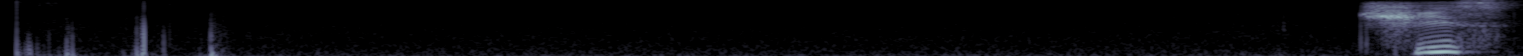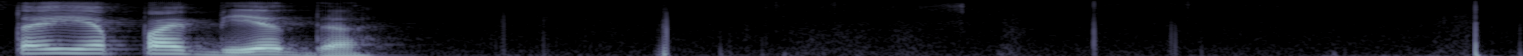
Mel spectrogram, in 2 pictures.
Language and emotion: Russian, positive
